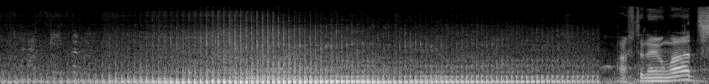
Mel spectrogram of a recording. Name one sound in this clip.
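A motor scooter engine rumbles past.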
